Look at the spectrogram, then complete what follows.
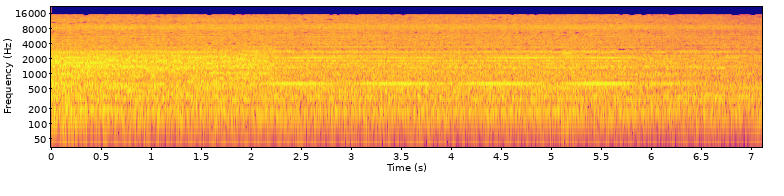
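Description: Samsung MCV-50 vertical machining center running a test program: a steady mechanical hiss and hum with a faint steady whine that drops out and comes back. The hiss is strongest in the first couple of seconds and the whole sound eases off slowly.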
